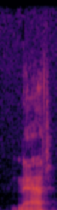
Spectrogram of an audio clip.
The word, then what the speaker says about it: gnat: Nat.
